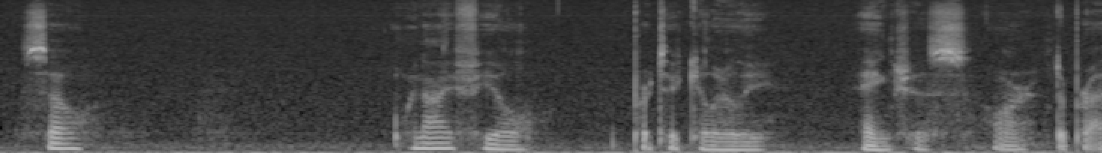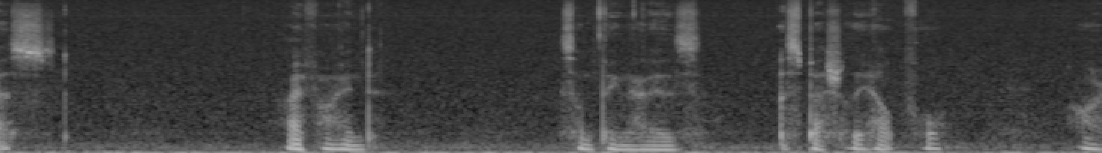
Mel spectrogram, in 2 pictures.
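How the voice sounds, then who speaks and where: Soft-spoken and very slow, the voice comes with long, frequent pauses over noticeable background noise. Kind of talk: ASMR guided grounding exercise.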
